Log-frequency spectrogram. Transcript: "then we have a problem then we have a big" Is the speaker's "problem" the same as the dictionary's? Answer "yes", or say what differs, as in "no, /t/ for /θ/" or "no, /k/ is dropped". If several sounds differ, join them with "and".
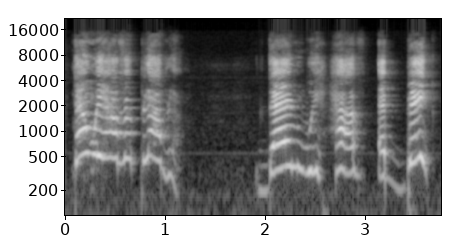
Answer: no, /l/ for /ɹ/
